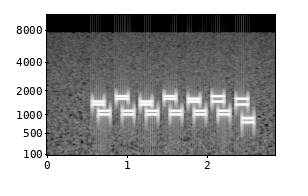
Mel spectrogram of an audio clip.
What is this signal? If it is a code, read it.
Multi-frequency trunk signalling (R2, with the far end's replies), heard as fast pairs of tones, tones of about 150 ms. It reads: 1616352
